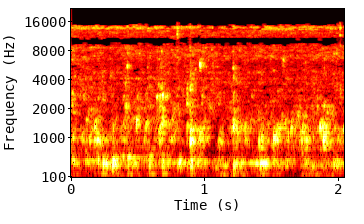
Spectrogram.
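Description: Bathroom faucet running quietly and steadily into the sink basin, with small irregular splashes of water.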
